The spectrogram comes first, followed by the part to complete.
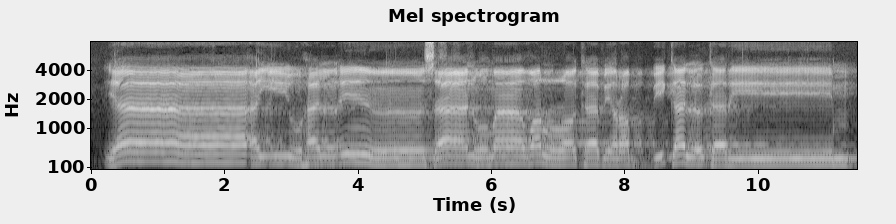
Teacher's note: bacaannya namanya mad jaiz munfasil, karena ya itu kalimat sendiri, ayyuha hamzahnya pada kalimat yang lain. Sama di dalam qiraahnya Imam Hafaz ini dibaca 4 harokat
